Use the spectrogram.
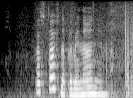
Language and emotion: Russian, sad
